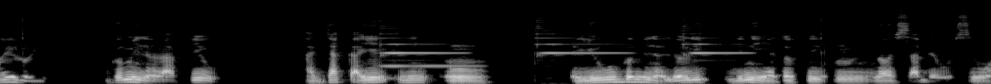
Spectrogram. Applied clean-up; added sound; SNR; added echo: classical method Wiener filter.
